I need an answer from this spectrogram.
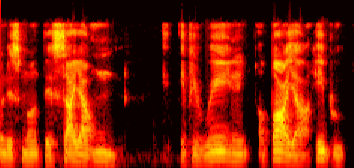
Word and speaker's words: Sayaun: You got a wa sound. Sayaun, Sayaun. All right. So you could spell that different ways. You could put a U there, uh, or either you could leave the 00 right there. So it could be either way. The pronunciation is not going to change. And this is a na right there. Sayaun. It's an N sound.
